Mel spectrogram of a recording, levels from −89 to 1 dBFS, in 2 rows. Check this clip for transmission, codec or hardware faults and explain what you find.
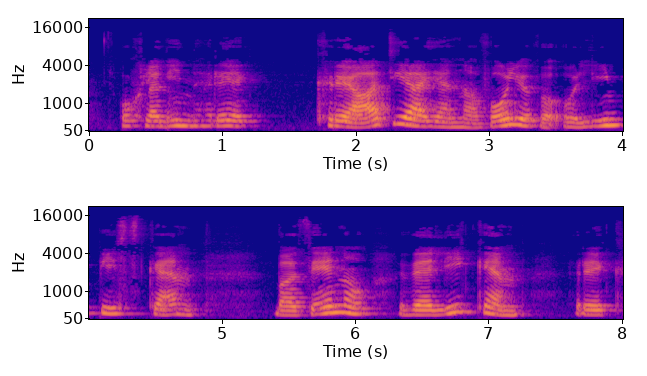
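One fault is audible: a short stretch of compressed frames skipped at 2.24 s, just before "je na voljo". Whole frames were dropped, either missing or rejected by the decoder as damaged, so the speech jumps ahead by about 70 ms, which points to about three frames of 23.2 ms. Overlapping neighbour frames soften the join into a brief smeared blip rather than a click. A spectrogram shows a sudden discontinuity in the harmonic traces with a faint vertical smudge, and the waveform shows an abrupt shape change without a sharp spike.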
